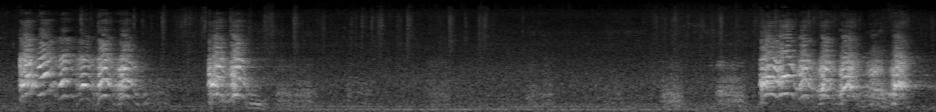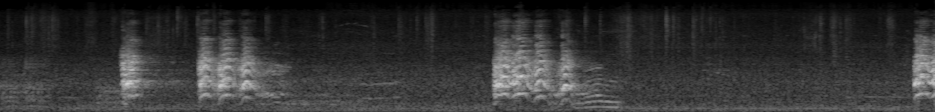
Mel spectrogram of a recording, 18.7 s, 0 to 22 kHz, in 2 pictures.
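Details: Litter of 30-day-old Shiba Inu puppies giving bursts of high, harmonic yelping squeals in clusters, some stuttering in quick runs, separated by quiet pauses of a few seconds, with faint low whining in the gaps.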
